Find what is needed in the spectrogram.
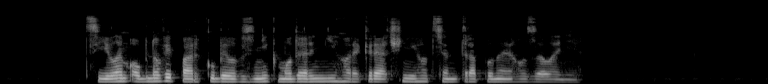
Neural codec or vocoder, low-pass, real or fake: vocoder, 44.1 kHz, 128 mel bands every 512 samples, BigVGAN v2; 9.9 kHz; fake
